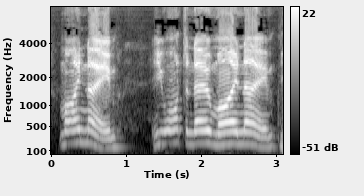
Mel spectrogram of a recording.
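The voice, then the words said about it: Bad put-on British Cockney accent. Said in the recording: “You sound like Harry Potter or something. ... He's Cockney now. ... like the worst British accents ever”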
